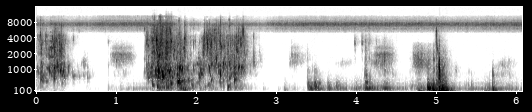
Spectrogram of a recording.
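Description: Water splashing and sloshing around a kayak in several separate bursts, the loudest about a second and a half in, with a sharp knock about five seconds in. A steady high hiss runs underneath.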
